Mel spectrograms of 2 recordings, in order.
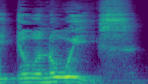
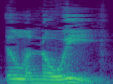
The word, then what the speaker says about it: Illinois: ask you a question Illinois people will say Illinois cuz it's spelled like that but it's pronounced Illinois so it's definitely interesting when you hear people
